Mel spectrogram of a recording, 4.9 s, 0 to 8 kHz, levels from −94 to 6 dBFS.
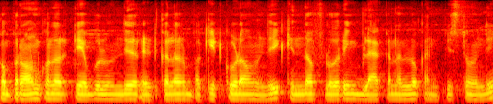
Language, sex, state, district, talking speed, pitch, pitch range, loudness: Telugu, male, Andhra Pradesh, Visakhapatnam, 220 wpm, 100 Hz, 95-100 Hz, -20 LUFS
